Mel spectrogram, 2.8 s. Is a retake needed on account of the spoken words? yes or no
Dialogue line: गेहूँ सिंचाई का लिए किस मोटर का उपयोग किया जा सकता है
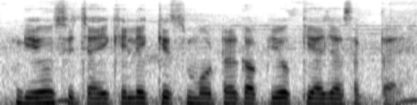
yes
